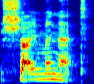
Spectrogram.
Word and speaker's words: Cheimonette: I have the Cheimonette Tarot, which I believe is the correct way to pronounce the name of this deck based on an email exchange I had with the creator.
